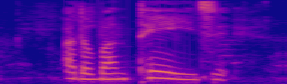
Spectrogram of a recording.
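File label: "advantage", Japanese, female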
